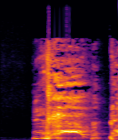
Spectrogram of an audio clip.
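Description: A loud cough in two rough bursts from a person with a partial cold, the first longer and more drawn out, the second short, with no talking around it.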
